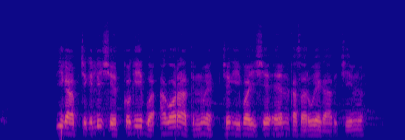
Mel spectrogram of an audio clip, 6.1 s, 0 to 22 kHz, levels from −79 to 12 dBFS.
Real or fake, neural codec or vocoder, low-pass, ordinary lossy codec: fake; vocoder, 44.1 kHz, 128 mel bands every 512 samples, BigVGAN v2; 19.8 kHz; AAC, 32 kbps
